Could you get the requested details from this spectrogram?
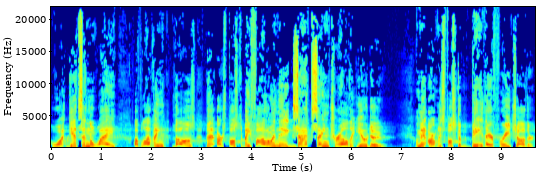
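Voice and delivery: high-pitched, insistent sermon delivery; impassioned preaching. Real, not acted. Preacher urges congregation to love fellow believers, impassioned. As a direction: press the point home, voice pitched high.

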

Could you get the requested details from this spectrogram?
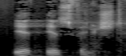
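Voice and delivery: soft, low, breathy final words; Jesus' dying words, spoken softly; hushed last words. Acted. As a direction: let it fall away quietly.

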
